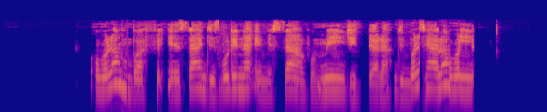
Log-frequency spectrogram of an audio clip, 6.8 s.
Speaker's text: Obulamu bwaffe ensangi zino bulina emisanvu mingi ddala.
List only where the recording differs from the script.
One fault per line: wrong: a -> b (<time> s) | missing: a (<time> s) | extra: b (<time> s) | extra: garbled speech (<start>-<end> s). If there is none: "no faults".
missing: zino (2.6 s)
extra: garbled speech (4.9-6.0 s)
